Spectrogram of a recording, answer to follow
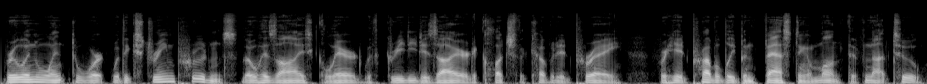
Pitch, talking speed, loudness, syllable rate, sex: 85 Hz, 195 wpm, -19 LUFS, 4.9 syllables/s, male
